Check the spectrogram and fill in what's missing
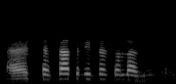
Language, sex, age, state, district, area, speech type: Hindi, female, 60+, Uttar Pradesh, Mau, rural, conversation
